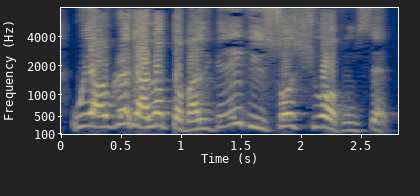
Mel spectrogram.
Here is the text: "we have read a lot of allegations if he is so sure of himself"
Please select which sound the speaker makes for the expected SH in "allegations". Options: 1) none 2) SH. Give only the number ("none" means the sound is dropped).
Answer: 1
